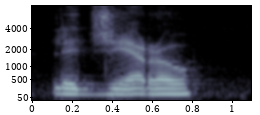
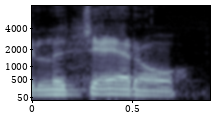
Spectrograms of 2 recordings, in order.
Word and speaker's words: leggero: Are you familiar with the term leggero tenor? I looked up how to say this, and I listened to an Italian man online say leggero.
